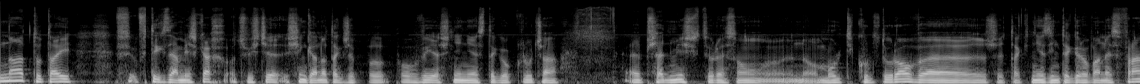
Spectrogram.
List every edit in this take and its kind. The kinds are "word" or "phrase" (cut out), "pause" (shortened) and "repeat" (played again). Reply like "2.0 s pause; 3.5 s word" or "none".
none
